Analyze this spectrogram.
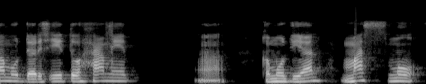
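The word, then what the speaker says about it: ما اسم: Nah, kemudian masmu, cara bacanya masmu bukan maismu.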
